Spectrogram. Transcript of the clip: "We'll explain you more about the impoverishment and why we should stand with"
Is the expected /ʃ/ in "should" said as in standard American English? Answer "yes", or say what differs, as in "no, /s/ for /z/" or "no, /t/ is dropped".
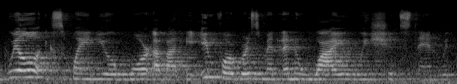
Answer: yes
